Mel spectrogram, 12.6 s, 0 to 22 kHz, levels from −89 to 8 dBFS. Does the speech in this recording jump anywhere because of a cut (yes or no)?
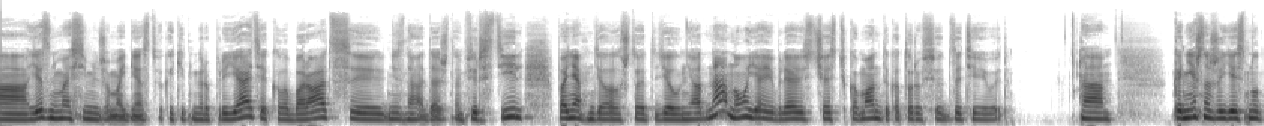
no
